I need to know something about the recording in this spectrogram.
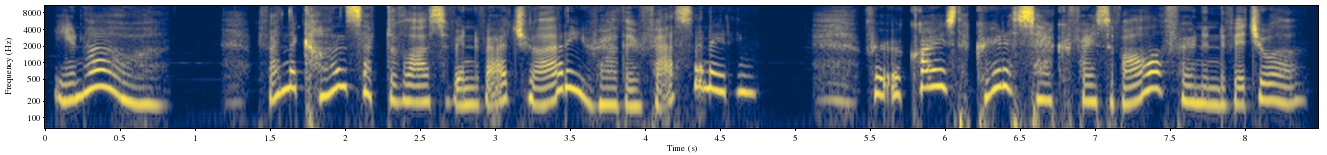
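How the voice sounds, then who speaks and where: A woman's voice: medium pitch, very animated, brisk, mellow, no echo. An American woman with a slight speech impediment and a trained, affected silly voice, casually commentating a game as a live streamer, musing and easily amused. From United States, Rocky Mountain area. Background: video game music.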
